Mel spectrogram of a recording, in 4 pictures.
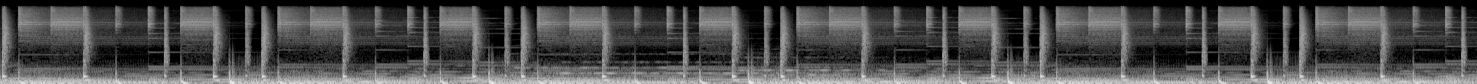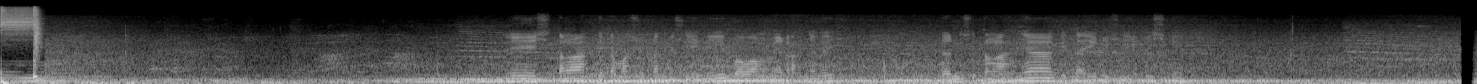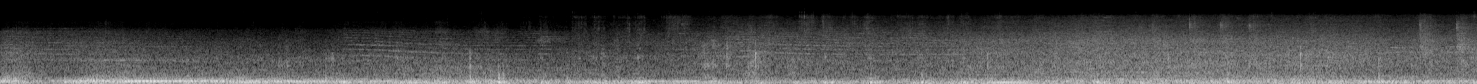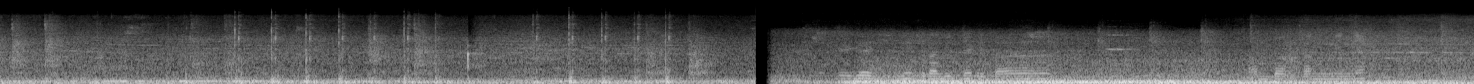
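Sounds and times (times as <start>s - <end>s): stone pestle knocking in mortar: 46.2s - 51.2s.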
